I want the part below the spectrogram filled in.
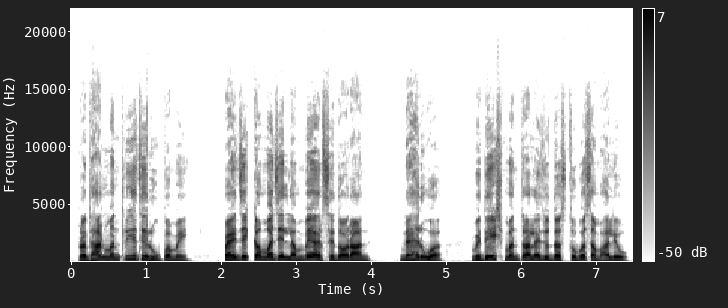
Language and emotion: Sindhi, neutral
